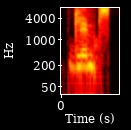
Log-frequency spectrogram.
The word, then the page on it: glimpse: Indian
